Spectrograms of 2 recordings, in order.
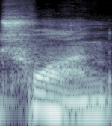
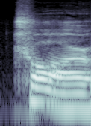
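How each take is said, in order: First: Southern style, ending with an n sound. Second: Northern style, ending with an r sound.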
